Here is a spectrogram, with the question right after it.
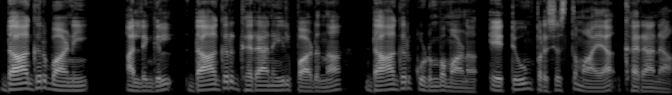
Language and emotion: Malayalam, neutral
